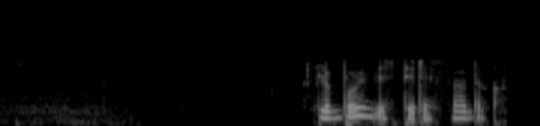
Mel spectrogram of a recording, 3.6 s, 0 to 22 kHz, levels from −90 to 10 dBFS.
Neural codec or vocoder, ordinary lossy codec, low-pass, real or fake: none; none; 3.6 kHz; real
